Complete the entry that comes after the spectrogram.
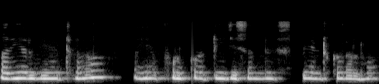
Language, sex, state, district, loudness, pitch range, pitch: Hindi, female, Jharkhand, Sahebganj, -16 LUFS, 275-280 Hz, 275 Hz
